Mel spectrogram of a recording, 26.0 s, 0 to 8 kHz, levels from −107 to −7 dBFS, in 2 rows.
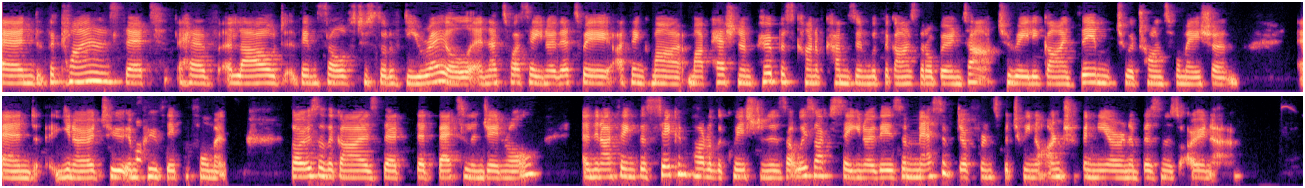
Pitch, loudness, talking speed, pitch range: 200 Hz, -17 LUFS, 205 wpm, 190-215 Hz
